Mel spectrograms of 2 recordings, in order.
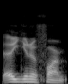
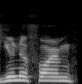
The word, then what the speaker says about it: uniform: But anyone could wear such a uniform. Blah. Oh. No. This is a very common mistake. Because uniform is pronounced phonetically with a Y.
